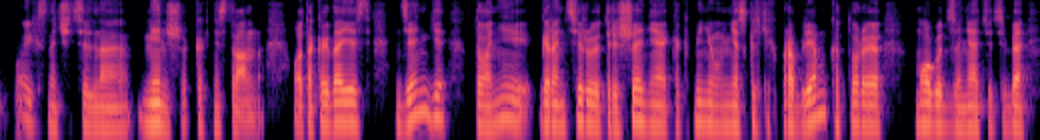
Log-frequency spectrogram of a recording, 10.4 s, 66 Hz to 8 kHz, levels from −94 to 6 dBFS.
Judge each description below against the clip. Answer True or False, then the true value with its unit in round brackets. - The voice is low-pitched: True (115 Hz)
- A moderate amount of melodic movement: False (2.3 semitones)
